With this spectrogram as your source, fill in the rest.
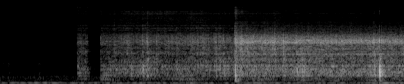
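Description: A gramophone record hisses and crackles as it plays.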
